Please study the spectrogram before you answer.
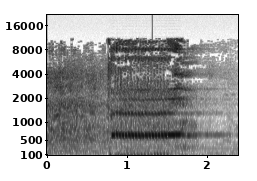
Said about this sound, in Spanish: Suena el teléfono en la otra casa, ¿no? ¿Qué chingados es eso? Un teléfono.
